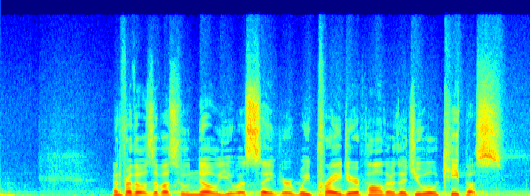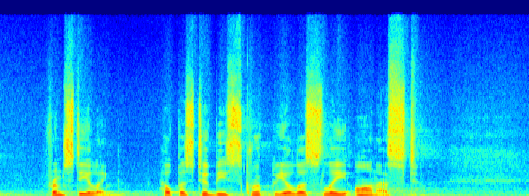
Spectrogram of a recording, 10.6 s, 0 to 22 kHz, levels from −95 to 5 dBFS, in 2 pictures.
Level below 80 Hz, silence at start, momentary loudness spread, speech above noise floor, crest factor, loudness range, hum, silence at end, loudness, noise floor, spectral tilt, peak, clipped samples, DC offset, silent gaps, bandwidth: -46 dBFS; 0 s; 6 LU; 29 dB; 16 dB; 4 LU; none; 1.05 s; -17 LUFS; -46 dBFS; -4.5 dB/octave; -2 dBFS; under 0.1%; under 0.1%; none; over 20 kHz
